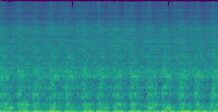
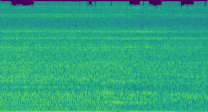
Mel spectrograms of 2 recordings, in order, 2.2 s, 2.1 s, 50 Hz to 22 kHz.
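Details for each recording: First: Carburetted Renault 5, cold start on full choke after sitting two weeks: starter churns in uneven low pulses about ninety a minute without catching while fuel is pumped up; extended cranking before it eventually starts. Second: Renault 5 small carburettor engine after fitting new parts, cold and warming up, choke coming off: steady even idle with hissy intake rush, no knocks or misses; normal cold idle.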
